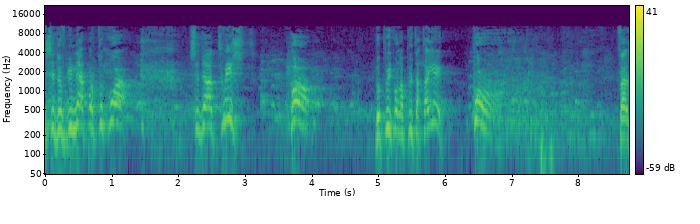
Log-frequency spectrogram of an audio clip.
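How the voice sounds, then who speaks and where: A comedian talks to his audience in a high, mocking, chatty voice, breaking now and then into shouted put-on voices. The live show recording carries a laughing crowd and steady noise. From Belgium. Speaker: stand-up comedian. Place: theater stage before a live audience. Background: audience laughter and applause.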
